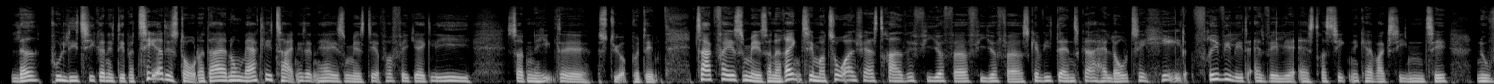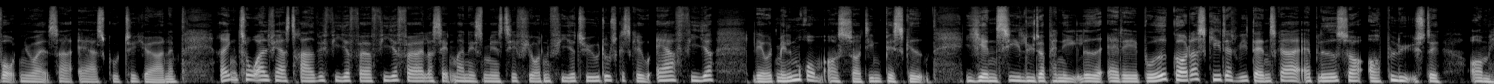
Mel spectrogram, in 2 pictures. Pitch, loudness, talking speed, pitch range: 155 Hz, -22 LUFS, 195 wpm, 140-175 Hz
